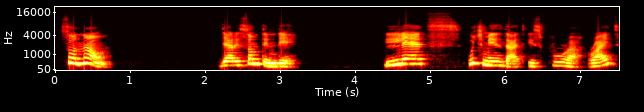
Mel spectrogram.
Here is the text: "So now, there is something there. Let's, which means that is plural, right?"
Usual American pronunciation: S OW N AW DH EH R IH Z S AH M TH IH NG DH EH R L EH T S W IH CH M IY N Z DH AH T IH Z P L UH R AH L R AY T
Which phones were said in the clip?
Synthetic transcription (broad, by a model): S OW N AW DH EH R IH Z S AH M T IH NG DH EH L EH T S W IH CH M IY N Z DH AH T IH S P UW R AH R AY T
